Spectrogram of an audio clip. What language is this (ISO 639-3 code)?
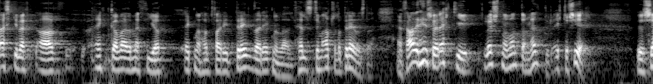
isl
